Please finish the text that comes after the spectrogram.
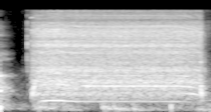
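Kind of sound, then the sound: tool, power drill whirring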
